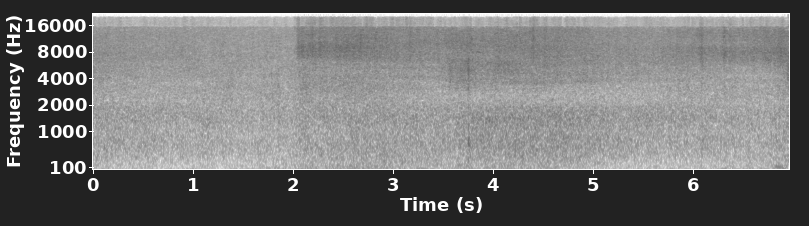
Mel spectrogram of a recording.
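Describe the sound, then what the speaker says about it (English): Sea waves break and wash on Folkestone beach in the early morning, a steady broadband roar of surf with a slight swell midway, fairly faint and even throughout. "Here comes a big wave."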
